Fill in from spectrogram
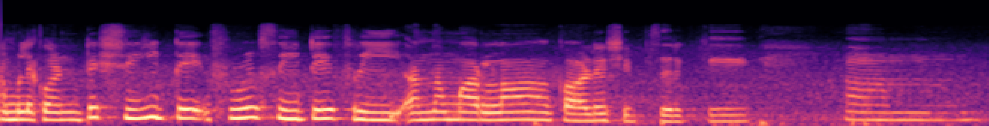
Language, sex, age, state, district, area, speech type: Tamil, female, 18-30, Tamil Nadu, Nagapattinam, rural, spontaneous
